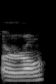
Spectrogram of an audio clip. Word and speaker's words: Earle: he was pretty close it's Earl yeah like Earl New Jersey Earl Naval weapons station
